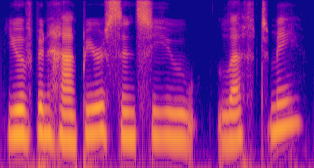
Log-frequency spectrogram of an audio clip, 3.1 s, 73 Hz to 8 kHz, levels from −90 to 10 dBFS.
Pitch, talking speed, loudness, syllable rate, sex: 185 Hz, 135 wpm, -18 LUFS, 3.6 syllables/s, female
